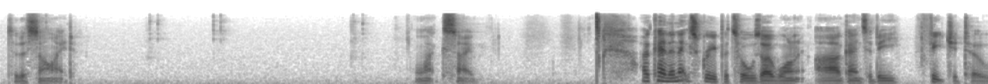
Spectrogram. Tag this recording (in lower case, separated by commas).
clicking, speech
